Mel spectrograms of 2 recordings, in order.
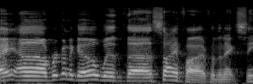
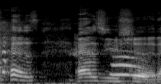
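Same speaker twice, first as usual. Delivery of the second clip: laughing; 6 semitones higher, 4 dB louder than usual. Real, not acted. Laughing approval after the scene.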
